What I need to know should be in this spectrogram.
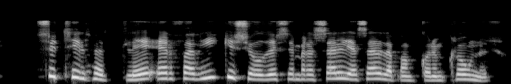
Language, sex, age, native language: Icelandic, female, 30-39, Icelandic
